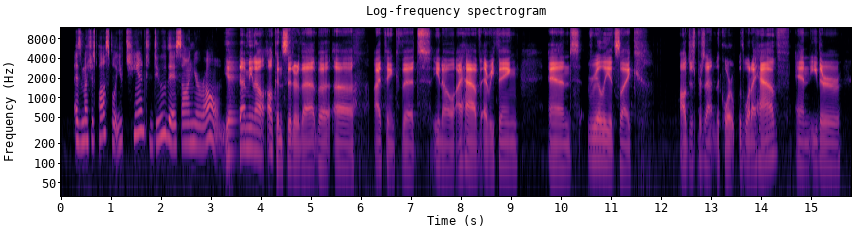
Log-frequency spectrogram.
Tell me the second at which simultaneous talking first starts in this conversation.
none

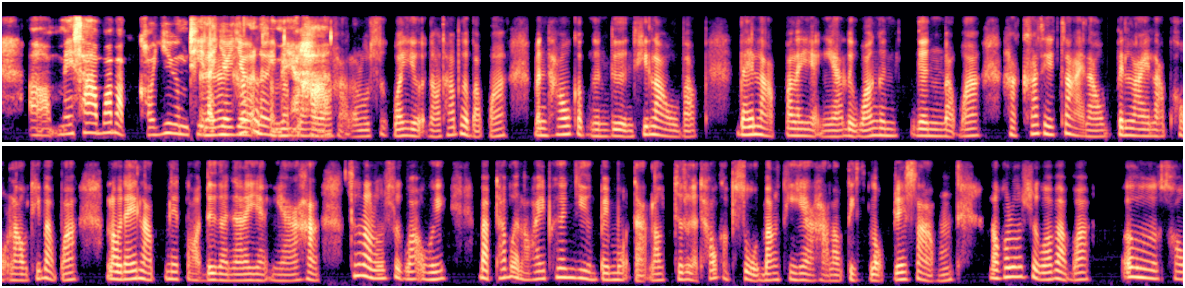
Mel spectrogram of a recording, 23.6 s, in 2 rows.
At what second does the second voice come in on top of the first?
2.0 s

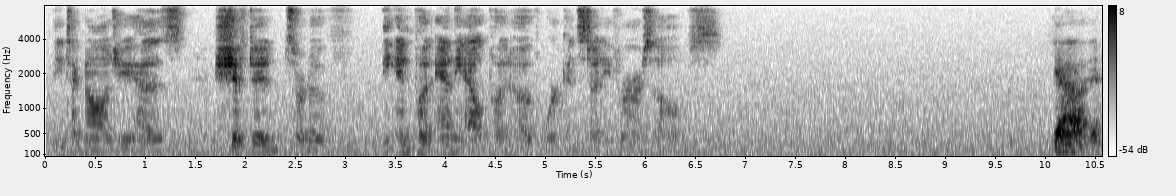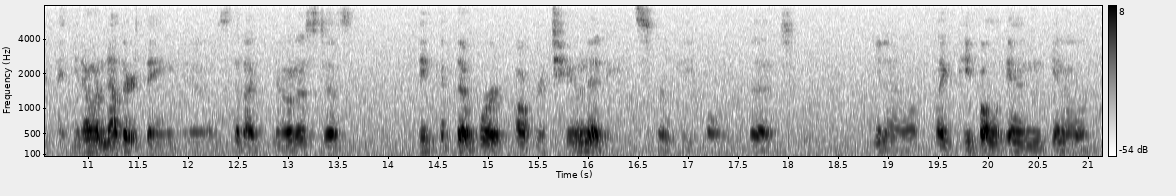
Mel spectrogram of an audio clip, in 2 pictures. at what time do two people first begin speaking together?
none

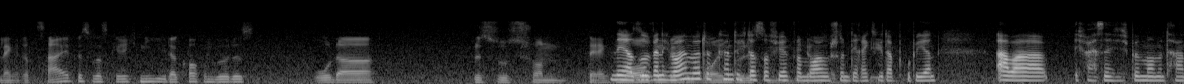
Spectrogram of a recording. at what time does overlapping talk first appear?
6.1 s

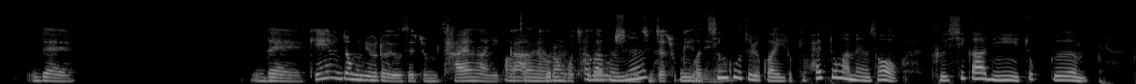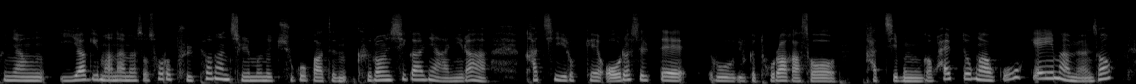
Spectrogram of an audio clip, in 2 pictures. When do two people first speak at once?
5.0 s

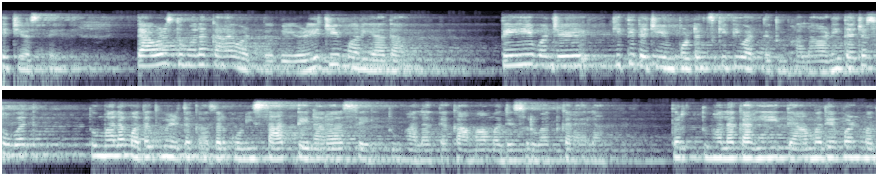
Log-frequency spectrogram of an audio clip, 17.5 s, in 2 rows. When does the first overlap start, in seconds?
none

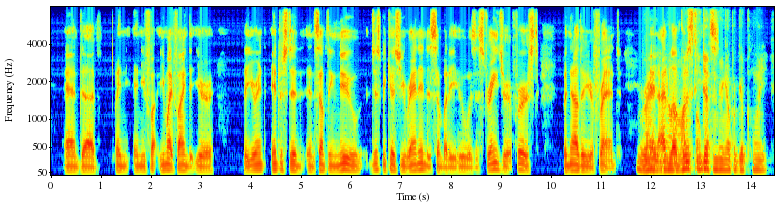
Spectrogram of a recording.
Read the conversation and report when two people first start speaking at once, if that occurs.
11.9 s

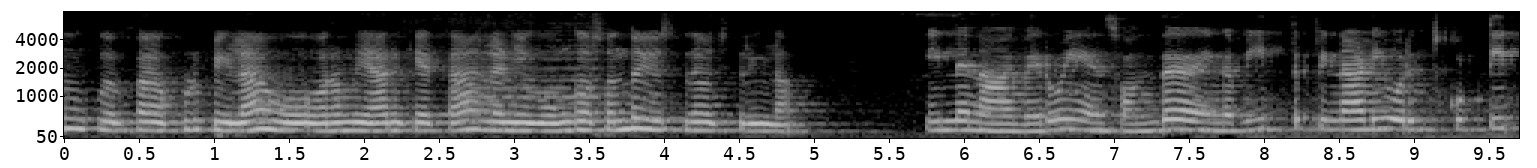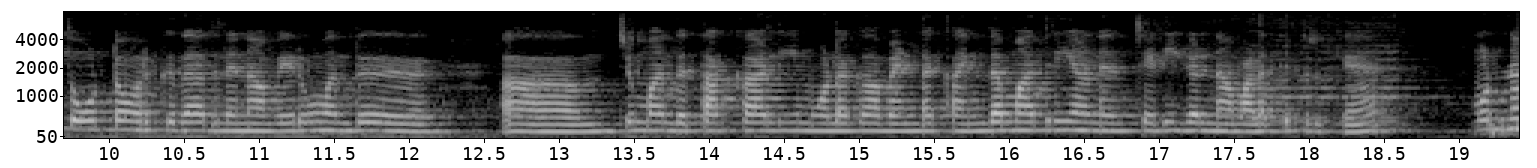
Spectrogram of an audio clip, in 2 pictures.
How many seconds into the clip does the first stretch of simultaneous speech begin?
none

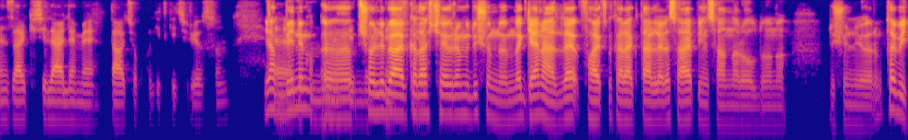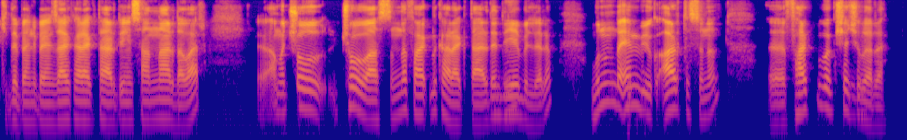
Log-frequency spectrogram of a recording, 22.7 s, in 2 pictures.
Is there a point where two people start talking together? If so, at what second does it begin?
3.4 s

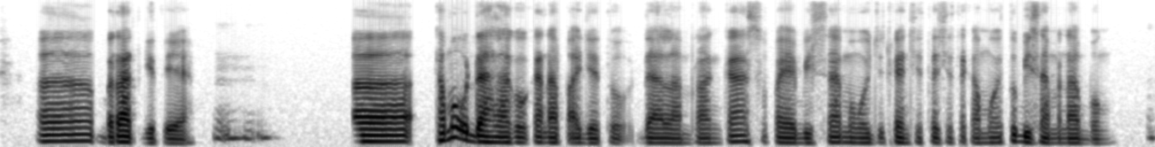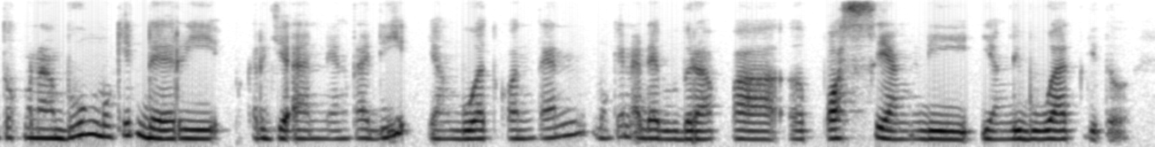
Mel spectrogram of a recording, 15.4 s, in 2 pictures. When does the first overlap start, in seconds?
none

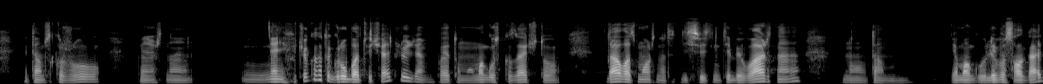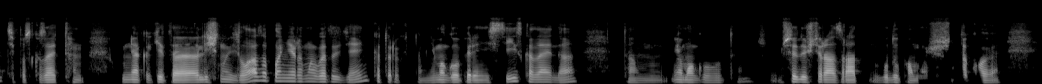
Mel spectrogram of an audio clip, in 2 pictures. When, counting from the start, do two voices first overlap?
none

